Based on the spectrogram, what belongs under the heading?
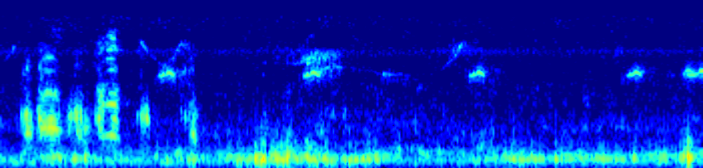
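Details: Greater flamingo flock in the Doñana marsh at El Rocío, Spain, dancing with necks stretched, heads flicking and wings opening; a rapid run of nasal goose-like honks opens, then a steady low murmur of many birds with thin chirps above.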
